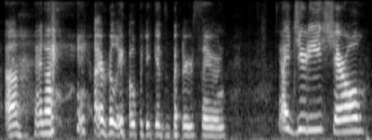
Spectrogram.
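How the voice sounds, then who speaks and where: A chatty woman hosting a relaxed livestream, talking along and greeting viewers by name. Her voice is a little worn, as if she is losing it. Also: fairly high pitch, a little slow, rough recording. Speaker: livestream host. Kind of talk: casual livestream chat.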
